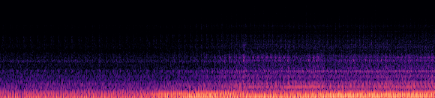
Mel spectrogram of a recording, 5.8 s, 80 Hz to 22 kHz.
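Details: 2005 Ram Hemi V8 idling then revving, dull rhythmic knock about three to four per second rising with revs; suspected rod knock.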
